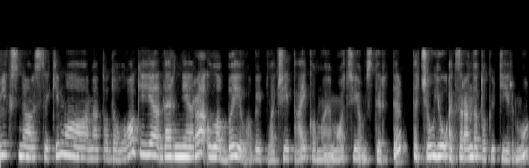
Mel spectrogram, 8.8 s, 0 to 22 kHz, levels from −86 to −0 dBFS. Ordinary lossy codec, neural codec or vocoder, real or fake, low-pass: AAC, 48 kbps; none; real; 7.2 kHz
